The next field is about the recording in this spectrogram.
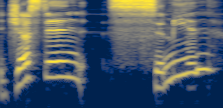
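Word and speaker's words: Justin Simien: don't know but this film is directed by Justin Simeon that's how you say his name and the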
